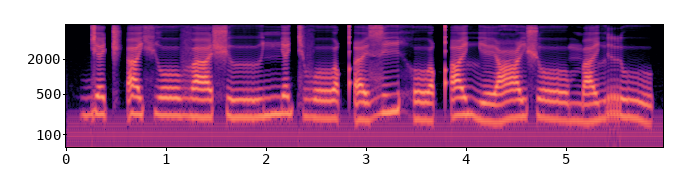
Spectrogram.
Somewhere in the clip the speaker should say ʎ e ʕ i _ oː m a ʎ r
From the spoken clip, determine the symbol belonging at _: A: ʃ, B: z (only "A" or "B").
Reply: A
